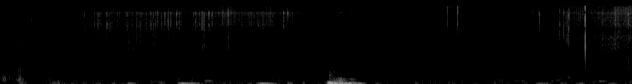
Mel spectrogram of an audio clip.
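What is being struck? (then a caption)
Puffed corn-starch foam chain. Fingers with long red nails bend and squeeze a long chain of green puffed corn-starch foam playcorn segments held in both hands. The lightweight solid foam gives soft rustling, crinkly tearing and crunching sounds with bright hiss on top, and one louder, deeper crunch near the middle.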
